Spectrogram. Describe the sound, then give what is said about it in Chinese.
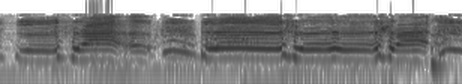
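A young child cries in pain, loud wailing sobs in a run of breaking, rising and falling cries with short catches of breath between them. “乖乖乖，等一下就不痛了，要勇敢， 要勇敢哦， 不要哭哦， 不哭不哭啊。”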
